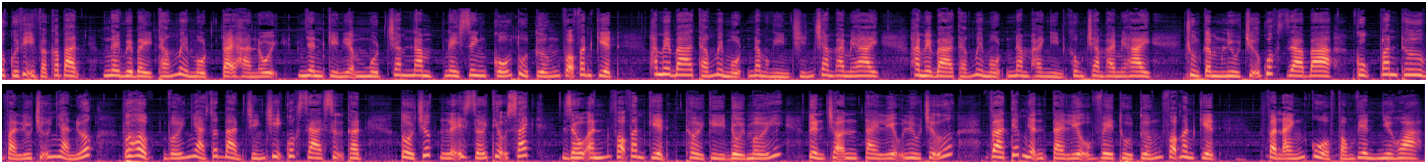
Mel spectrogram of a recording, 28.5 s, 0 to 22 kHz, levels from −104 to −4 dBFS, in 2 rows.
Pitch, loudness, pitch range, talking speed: 230 Hz, -29 LUFS, 215-265 Hz, 215 wpm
